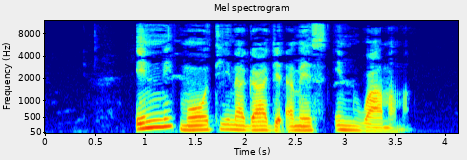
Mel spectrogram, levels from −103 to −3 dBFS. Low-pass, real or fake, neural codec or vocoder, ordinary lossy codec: 10.8 kHz; real; none; AAC, 48 kbps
